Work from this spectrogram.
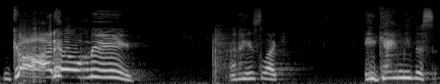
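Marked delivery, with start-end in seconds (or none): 0.1-1.4 slow, drawn-out plea to God; slowed prayer, half-spoken; desperate plea. Retold or imitated. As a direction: beg for help under your breath. Pleading prayer after storming off.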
